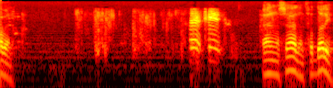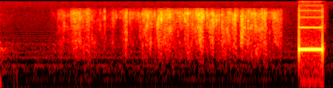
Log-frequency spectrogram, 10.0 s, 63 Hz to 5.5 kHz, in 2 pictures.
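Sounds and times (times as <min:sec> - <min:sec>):
speech: 0:00.0 - 0:00.3, 0:02.8 - 0:05.1
faint crackly telephone line noise: 0:00.6 - 0:04.0, 0:05.3 - 0:09.5
telephone busy tone after a call is disconnected: 0:09.5 - 0:09.8.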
